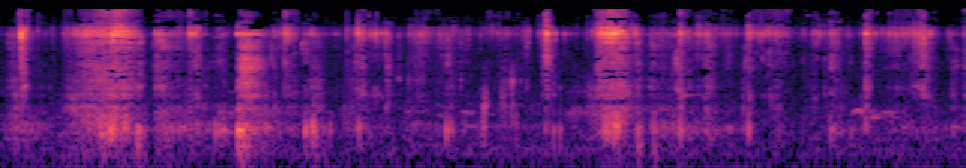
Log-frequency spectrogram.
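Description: Close-up mouth sounds of a person eating rice and curry by hand: wet chewing and lip-smacking. There are louder smacks about a second, two seconds and five seconds in.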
